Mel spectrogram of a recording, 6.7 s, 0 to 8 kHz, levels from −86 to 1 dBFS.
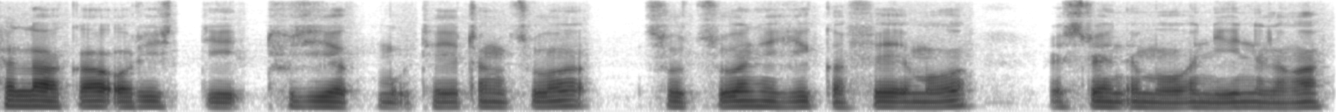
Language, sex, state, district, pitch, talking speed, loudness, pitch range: Mizo, male, Mizoram, Aizawl, 95 Hz, 205 wpm, -23 LUFS, 90-100 Hz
